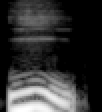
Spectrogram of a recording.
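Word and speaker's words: 이: So the closest name, Yi, was Lee.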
